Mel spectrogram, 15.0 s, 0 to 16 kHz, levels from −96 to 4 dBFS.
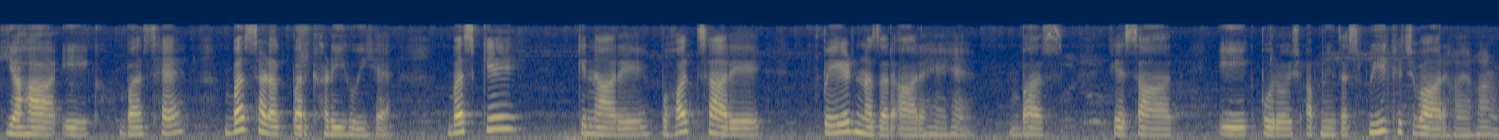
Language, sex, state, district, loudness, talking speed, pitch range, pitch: Hindi, female, Uttar Pradesh, Muzaffarnagar, -30 LUFS, 120 wpm, 165-200 Hz, 175 Hz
